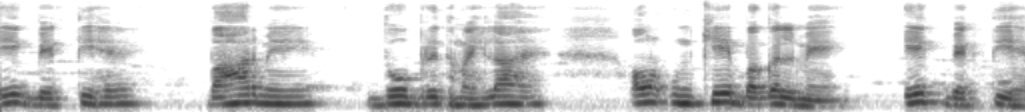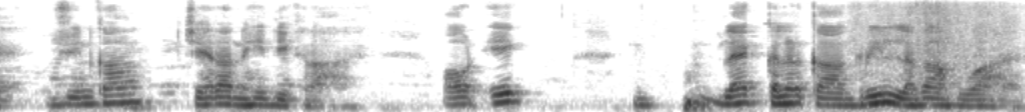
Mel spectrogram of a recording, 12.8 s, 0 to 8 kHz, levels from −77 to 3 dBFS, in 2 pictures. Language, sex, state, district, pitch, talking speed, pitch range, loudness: Hindi, male, Bihar, Bhagalpur, 145 Hz, 145 wpm, 125-160 Hz, -25 LUFS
